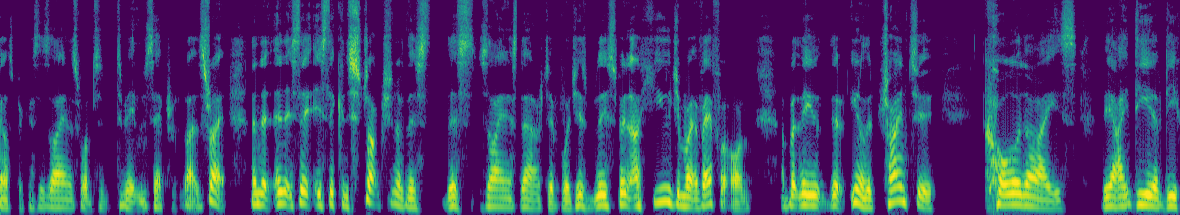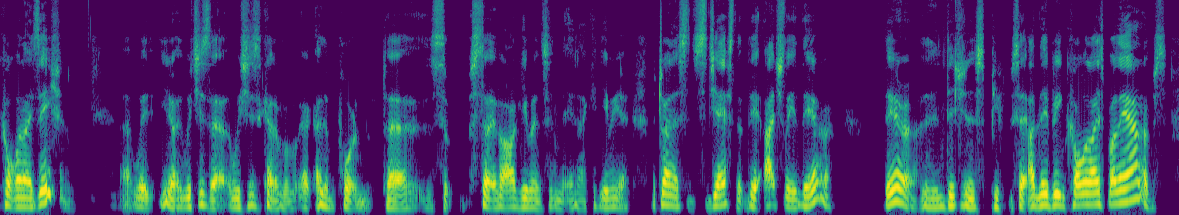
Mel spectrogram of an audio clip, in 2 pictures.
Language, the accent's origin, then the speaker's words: English; Scotland, United Kingdom; I'm from Scotland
